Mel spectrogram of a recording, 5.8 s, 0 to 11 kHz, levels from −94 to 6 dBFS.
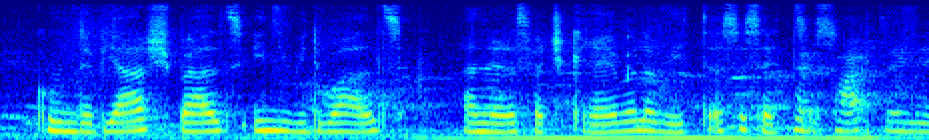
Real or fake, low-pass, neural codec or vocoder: real; 9.9 kHz; none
